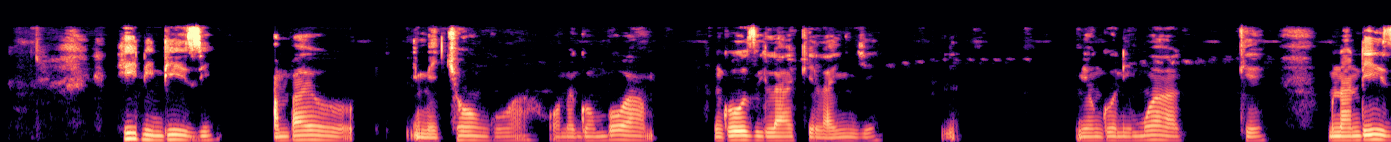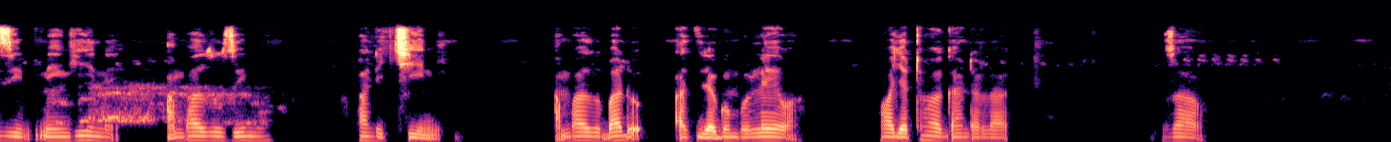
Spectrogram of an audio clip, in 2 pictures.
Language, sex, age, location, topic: Swahili, male, 18-24, Kisumu, agriculture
